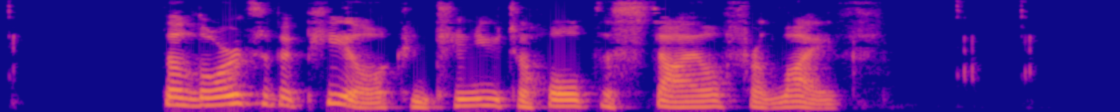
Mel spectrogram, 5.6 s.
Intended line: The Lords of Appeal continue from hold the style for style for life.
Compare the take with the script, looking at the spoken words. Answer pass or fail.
fail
